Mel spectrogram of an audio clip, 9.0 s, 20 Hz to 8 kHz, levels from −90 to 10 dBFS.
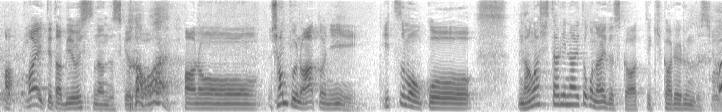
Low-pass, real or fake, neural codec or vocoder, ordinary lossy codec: none; real; none; none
